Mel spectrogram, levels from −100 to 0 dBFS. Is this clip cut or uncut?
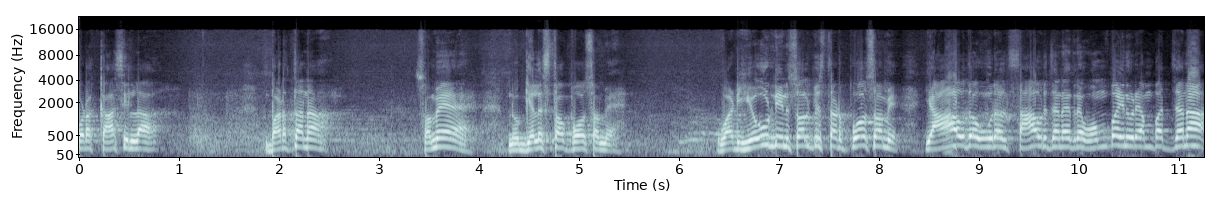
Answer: uncut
